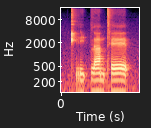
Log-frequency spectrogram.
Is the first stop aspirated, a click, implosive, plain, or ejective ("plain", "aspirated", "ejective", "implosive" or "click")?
aspirated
